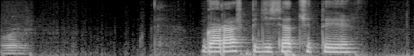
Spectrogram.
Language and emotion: Russian, neutral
